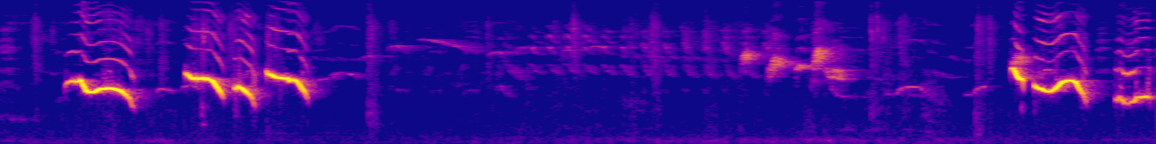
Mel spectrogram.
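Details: Morning voice-training song of a black-throated laughingthrush: clear, looping whistled phrases in quick groups of three, a pause with softer warbles, then more loud swooping whistles.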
